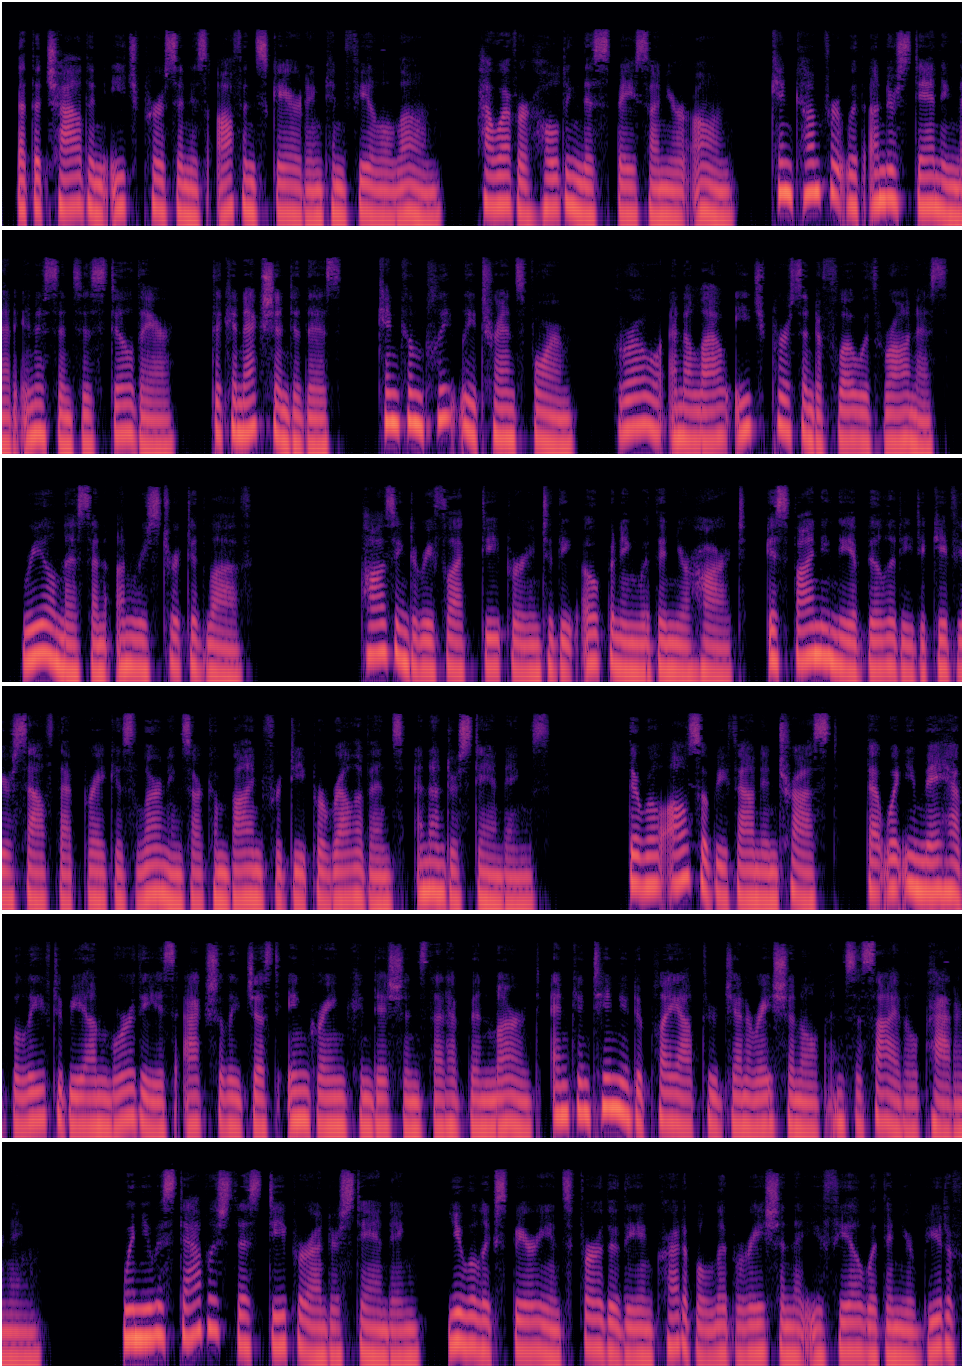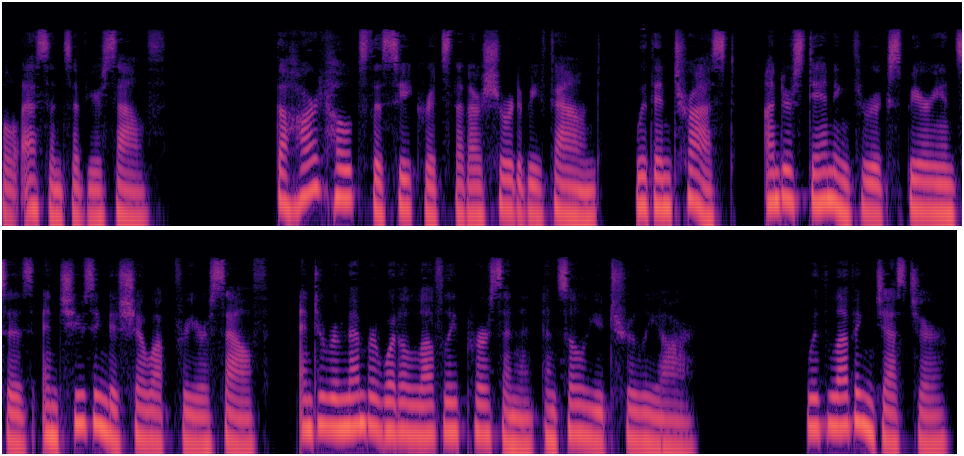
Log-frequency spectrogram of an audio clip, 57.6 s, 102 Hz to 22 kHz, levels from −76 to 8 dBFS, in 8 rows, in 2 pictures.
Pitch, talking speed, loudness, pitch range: 140 Hz, 180 wpm, -28 LUFS, 130-165 Hz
